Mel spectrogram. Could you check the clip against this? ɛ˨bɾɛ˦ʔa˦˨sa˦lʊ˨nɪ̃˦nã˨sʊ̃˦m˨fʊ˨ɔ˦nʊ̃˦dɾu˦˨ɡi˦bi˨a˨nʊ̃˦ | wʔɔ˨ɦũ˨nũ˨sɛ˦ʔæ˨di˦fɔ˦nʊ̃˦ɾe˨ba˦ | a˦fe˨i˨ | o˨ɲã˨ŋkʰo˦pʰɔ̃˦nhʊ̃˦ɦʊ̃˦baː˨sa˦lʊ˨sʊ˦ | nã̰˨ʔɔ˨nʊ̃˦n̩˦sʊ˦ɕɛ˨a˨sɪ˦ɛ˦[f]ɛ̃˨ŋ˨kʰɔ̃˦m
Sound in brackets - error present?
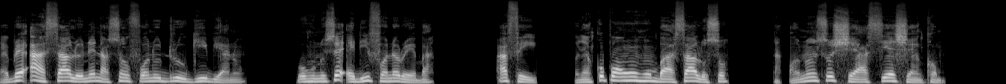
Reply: yes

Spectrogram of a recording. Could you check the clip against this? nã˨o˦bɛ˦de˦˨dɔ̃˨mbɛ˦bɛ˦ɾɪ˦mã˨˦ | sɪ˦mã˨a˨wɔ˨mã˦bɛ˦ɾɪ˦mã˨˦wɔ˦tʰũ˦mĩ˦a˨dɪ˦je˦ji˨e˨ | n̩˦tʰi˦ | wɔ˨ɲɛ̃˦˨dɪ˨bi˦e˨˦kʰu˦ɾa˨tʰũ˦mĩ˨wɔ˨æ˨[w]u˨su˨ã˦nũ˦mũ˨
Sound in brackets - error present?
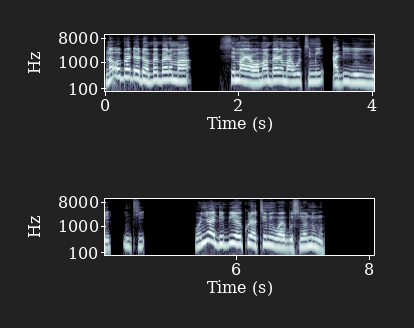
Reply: yes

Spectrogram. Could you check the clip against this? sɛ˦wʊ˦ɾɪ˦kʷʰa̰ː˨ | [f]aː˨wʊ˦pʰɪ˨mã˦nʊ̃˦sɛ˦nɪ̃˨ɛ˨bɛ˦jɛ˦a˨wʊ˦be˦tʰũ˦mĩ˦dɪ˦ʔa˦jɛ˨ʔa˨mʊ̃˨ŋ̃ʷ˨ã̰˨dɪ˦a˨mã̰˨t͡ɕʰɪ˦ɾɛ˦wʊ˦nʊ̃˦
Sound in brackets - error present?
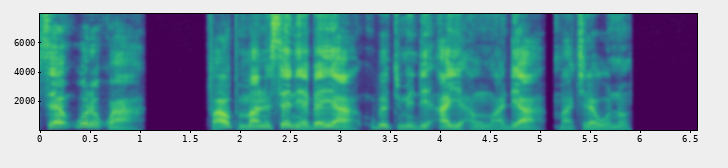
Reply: no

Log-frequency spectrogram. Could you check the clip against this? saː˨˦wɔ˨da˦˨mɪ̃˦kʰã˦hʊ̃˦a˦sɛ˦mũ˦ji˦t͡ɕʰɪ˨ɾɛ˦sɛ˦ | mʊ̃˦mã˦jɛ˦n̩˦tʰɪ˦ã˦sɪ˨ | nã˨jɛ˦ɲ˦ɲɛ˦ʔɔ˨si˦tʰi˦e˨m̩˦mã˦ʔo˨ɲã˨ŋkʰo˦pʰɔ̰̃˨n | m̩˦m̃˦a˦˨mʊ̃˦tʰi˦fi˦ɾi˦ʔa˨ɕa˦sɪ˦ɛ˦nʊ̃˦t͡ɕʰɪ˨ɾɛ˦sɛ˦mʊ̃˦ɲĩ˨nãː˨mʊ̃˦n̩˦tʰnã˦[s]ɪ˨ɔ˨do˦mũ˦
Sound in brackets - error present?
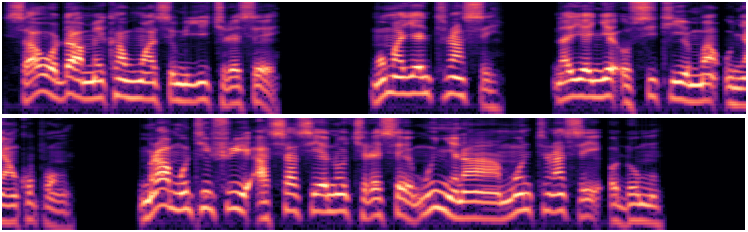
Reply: no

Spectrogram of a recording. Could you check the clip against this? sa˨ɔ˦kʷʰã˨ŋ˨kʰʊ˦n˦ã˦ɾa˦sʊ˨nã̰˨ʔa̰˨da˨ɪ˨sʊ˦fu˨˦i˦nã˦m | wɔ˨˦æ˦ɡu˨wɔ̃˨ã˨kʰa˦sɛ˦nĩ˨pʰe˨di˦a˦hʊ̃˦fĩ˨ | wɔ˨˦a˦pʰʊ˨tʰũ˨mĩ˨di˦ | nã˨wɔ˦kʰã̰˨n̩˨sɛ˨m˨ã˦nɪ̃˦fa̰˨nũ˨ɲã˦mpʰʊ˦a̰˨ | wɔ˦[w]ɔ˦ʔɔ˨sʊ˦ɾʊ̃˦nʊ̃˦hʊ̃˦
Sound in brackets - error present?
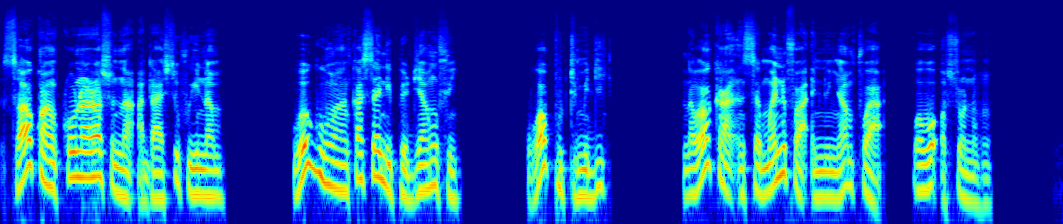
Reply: no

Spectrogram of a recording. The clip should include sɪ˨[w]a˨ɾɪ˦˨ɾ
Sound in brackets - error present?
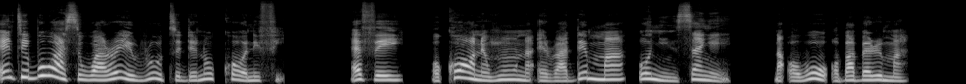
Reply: no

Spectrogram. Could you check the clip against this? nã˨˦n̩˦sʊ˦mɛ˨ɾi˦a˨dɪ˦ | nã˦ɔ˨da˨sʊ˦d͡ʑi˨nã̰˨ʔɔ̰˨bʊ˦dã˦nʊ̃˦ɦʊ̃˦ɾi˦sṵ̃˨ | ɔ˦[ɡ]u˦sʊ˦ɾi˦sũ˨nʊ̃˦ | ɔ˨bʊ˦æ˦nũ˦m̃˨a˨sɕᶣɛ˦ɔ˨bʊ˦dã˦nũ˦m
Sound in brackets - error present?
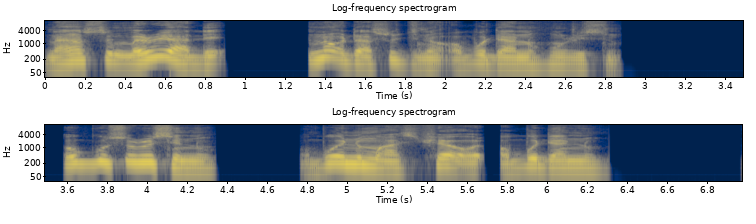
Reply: no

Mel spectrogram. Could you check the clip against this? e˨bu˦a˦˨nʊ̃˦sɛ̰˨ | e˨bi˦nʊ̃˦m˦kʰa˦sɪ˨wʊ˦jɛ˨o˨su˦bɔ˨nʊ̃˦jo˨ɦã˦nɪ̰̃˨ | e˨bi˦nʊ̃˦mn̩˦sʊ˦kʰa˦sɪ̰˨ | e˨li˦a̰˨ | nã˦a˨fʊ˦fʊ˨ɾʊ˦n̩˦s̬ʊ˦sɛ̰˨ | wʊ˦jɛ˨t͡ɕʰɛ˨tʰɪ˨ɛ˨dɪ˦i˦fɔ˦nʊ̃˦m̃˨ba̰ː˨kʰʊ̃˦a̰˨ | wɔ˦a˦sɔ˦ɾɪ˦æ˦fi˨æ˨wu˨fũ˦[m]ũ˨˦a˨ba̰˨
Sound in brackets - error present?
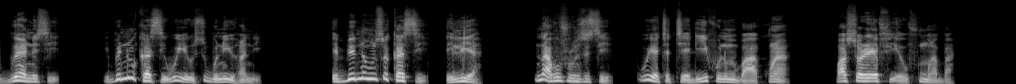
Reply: no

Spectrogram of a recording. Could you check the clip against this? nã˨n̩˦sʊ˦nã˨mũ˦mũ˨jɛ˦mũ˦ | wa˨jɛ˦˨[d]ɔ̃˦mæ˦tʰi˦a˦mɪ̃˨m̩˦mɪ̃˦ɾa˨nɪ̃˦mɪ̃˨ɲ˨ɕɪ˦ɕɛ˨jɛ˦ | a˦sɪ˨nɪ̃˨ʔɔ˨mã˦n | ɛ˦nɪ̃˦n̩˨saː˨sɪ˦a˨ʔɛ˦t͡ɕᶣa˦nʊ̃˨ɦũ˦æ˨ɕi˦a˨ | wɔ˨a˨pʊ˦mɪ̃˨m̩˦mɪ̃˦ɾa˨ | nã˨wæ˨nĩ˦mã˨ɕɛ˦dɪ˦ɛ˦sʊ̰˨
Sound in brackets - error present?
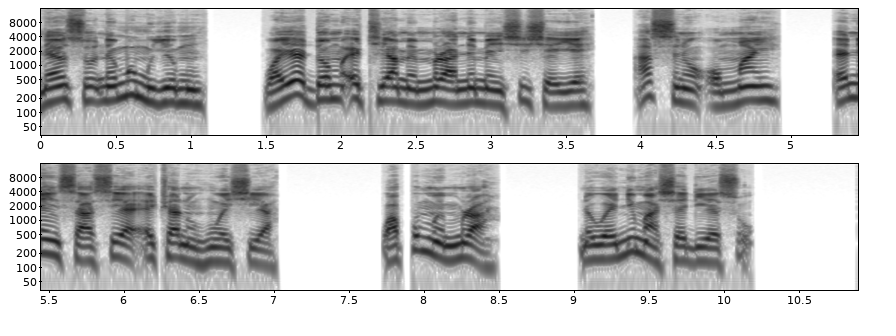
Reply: no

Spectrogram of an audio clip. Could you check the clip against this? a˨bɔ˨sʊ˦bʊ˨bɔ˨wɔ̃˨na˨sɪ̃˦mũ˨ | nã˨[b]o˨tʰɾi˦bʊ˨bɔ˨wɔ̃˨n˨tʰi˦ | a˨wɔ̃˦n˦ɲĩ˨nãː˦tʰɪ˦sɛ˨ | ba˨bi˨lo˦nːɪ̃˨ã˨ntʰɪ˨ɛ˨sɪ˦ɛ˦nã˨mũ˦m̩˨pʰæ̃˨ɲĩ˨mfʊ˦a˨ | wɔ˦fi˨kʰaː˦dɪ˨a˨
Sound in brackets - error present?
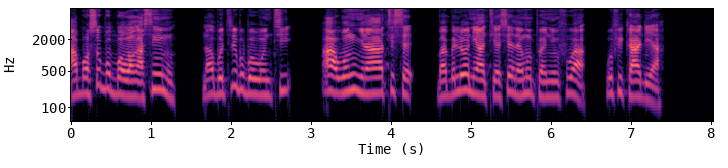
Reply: no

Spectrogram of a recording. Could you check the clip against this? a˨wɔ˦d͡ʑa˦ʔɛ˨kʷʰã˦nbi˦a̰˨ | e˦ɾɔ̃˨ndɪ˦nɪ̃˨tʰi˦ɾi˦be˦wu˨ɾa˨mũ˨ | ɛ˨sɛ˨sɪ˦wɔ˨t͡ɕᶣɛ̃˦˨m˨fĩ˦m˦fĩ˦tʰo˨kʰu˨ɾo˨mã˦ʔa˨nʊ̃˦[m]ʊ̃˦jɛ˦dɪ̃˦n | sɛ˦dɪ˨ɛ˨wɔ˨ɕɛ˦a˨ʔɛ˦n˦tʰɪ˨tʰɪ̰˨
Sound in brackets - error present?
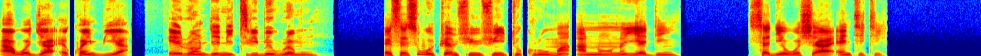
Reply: yes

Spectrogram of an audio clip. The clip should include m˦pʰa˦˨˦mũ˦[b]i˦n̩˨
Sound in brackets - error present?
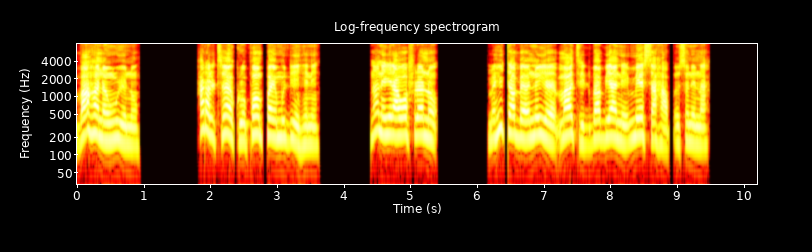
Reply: yes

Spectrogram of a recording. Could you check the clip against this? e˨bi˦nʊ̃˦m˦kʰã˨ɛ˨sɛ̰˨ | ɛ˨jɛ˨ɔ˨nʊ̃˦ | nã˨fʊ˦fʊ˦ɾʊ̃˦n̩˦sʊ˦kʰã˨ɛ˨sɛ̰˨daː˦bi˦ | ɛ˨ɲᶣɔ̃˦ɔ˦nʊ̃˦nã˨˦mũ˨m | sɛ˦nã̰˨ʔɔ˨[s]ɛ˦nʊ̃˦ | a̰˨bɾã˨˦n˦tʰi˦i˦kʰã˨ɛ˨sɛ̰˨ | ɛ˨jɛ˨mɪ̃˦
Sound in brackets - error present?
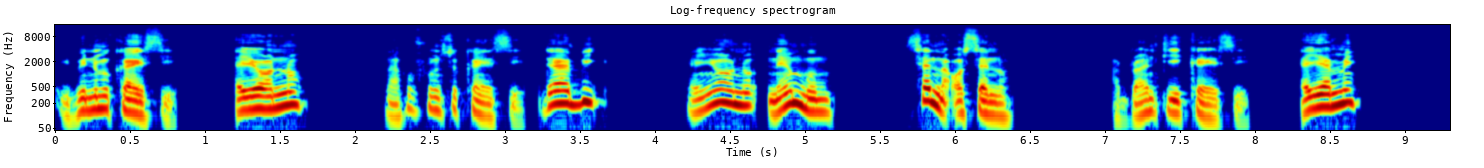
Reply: no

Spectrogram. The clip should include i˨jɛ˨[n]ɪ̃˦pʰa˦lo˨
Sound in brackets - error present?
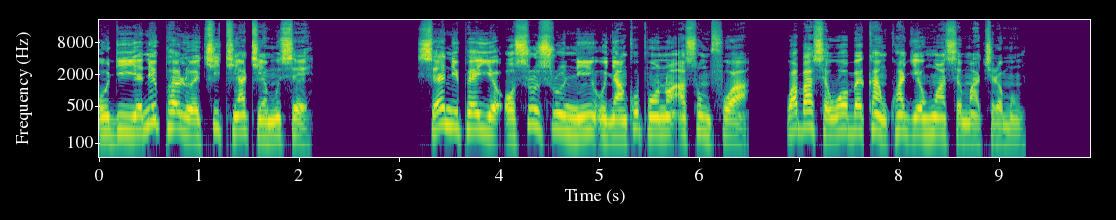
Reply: no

